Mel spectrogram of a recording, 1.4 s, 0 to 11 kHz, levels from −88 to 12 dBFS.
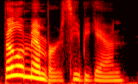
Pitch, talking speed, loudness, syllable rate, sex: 210 Hz, 175 wpm, -19 LUFS, 5.6 syllables/s, female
